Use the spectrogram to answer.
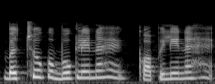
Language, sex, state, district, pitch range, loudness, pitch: Hindi, female, Bihar, West Champaran, 270-315 Hz, -17 LUFS, 290 Hz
